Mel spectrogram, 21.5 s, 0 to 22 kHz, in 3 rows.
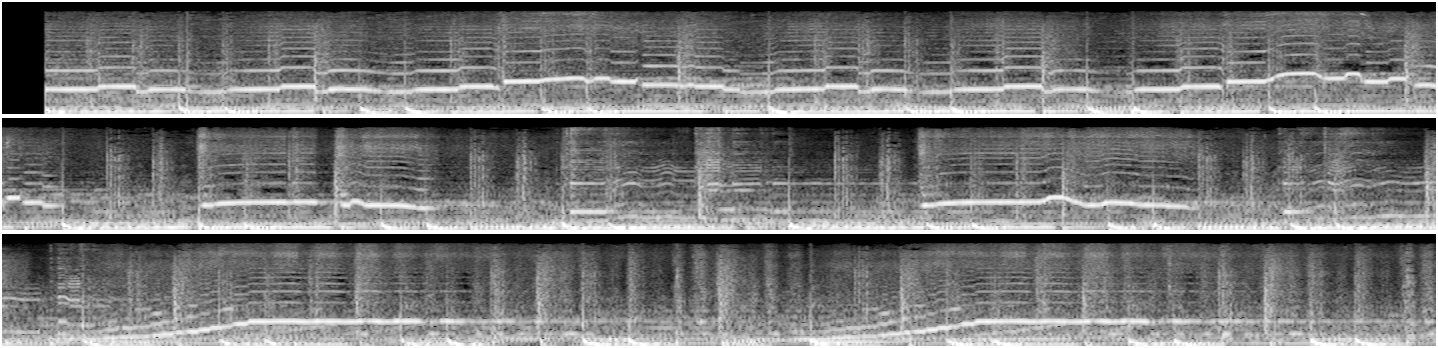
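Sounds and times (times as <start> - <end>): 
flute ringtone: 0.2 - 11.1, 11.8 - 21.4.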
